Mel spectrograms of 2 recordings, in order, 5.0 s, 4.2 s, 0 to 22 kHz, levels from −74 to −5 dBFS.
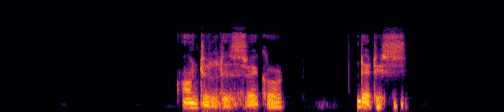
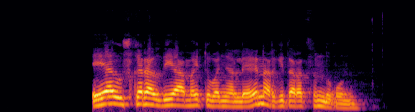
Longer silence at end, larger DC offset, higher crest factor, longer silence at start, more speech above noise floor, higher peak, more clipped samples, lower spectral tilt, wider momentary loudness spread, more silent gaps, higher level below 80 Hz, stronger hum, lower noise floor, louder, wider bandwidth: first, 1 s vs 0.55 s; neither; first, 20 dB vs 14 dB; first, 1.8 s vs 0.9 s; about the same, 63 dB vs 65 dB; about the same, -2 dBFS vs -4 dBFS; neither; second, -5 dB/octave vs -8 dB/octave; about the same, 9 LU vs 8 LU; neither; first, -56 dBFS vs -62 dBFS; neither; about the same, -80 dBFS vs -80 dBFS; about the same, -18 LUFS vs -16 LUFS; first, 9.4 kHz vs 6.4 kHz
